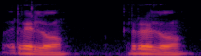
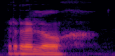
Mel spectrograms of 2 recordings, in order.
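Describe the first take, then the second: First: Reloj as "reló", final J silent; Caribbean dropped J. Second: Reloj ending in a raspy velar "kh"; J pronounced. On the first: Teacher showing his Caribbean dialect, reloj without final J. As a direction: cut reloj off on the stressed vowel. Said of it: "no dicen reloj, sino reloj". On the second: Teacher showing Mexico and Spain speakers' reloj, final "kh" sounded. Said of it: "pueden pronunciar la J de la palabra reloj". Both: Shown as a demonstration.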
